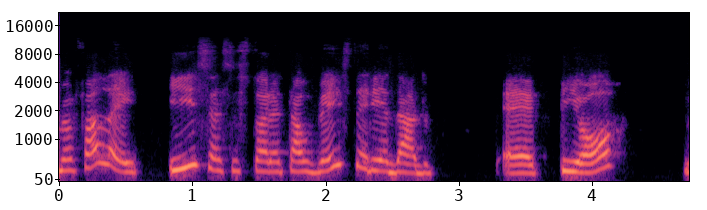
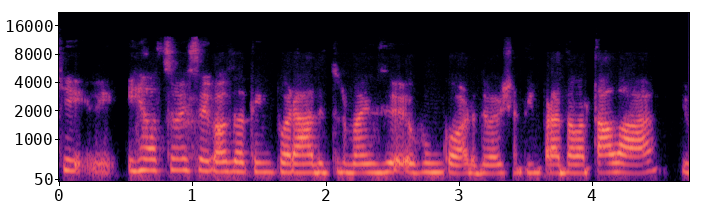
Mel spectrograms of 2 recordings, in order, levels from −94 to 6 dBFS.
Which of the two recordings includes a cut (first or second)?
second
